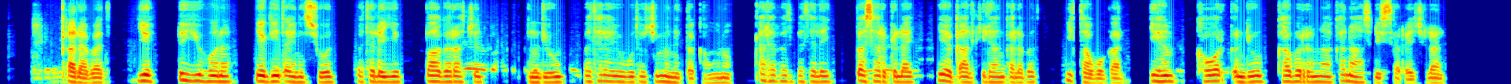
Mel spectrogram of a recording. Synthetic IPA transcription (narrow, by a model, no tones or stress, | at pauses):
kʼələβət̪ | jɪh | lɨjːuɦo̞nə | jɛɡe̞t̪ʼajnːət̪siho̞n | bət̪ʰələjːɪm | b̥əhaɡəɾat͡ʃːɪnʔɨnd̪ihumbət̪ʰələjajːubo̞t̪ʰot͡ʃːjɛmːɨnːɨt̪ʼːəkʼːəmunəw | kʼələβət̪bət̪ʰələjː | b̥əsəɾɡɨlajːɛkʼalkʰilaŋkʼələβət̪ | jɪt̪ːawːɔkʼal | jɪhɨmkʰəwɔɾkʼɨnd̪ihukʰəβɨrɨnːakʰənahaslɪsərːajɪt͡ʃɪlal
